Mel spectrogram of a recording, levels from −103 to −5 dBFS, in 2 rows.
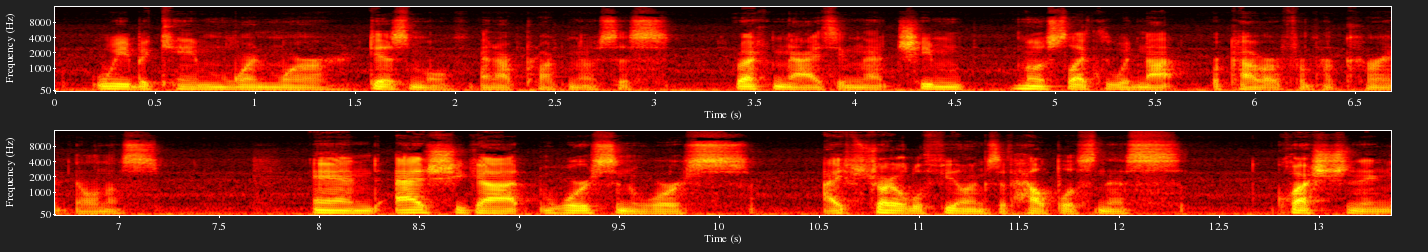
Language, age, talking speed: English, 30-49, 155 wpm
